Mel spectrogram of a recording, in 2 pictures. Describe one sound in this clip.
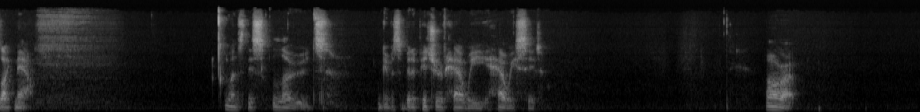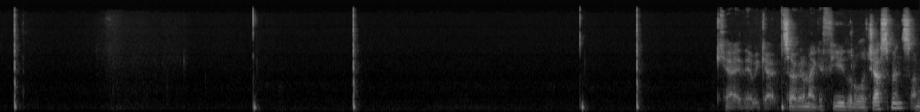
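A man talks calmly and close to a microphone, in bursts with pauses.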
